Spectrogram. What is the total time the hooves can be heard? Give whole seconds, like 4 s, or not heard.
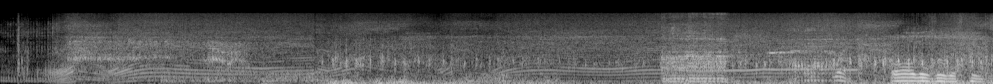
7 s.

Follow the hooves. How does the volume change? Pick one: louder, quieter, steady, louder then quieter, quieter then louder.
quieter then louder.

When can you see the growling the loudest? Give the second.
7 s.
